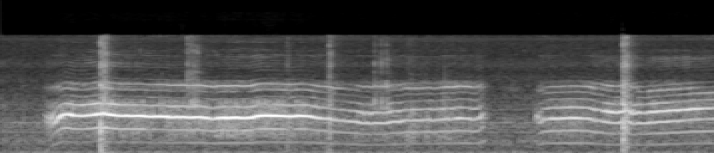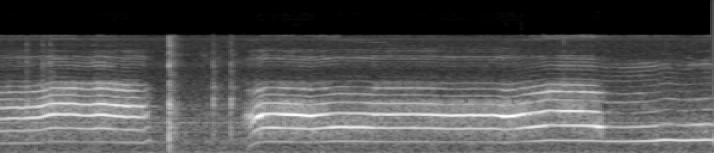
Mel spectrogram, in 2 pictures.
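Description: A baby making three long, drawn-out vocal sounds, each held at a fairly steady pitch for about three seconds with short breaks between them. A few sharp clicks of hands knocking on a plastic activity-cube toy come through as well.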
